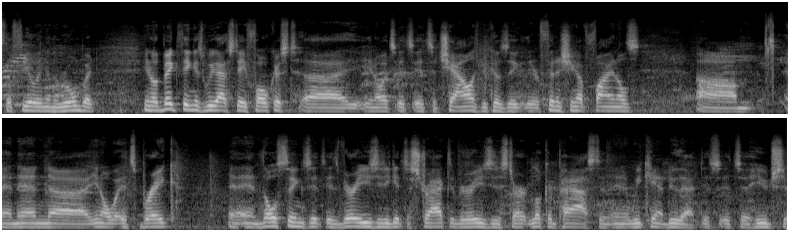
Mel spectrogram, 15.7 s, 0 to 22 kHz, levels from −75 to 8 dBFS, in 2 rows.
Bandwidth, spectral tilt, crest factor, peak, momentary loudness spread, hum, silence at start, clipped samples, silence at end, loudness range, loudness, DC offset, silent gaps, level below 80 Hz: 19.5 kHz; -5 dB/octave; 18 dB; -2 dBFS; 8 LU; none; 0 s; under 0.1%; 0 s; 2 LU; -20 LUFS; under 0.1%; none; -54 dBFS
